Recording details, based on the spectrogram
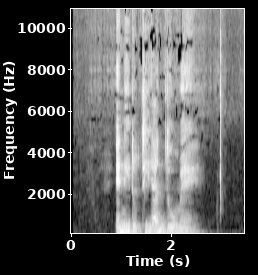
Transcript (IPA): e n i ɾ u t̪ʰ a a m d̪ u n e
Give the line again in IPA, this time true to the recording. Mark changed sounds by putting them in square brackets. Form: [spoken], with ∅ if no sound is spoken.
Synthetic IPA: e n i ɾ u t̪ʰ [i] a [n] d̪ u [m] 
